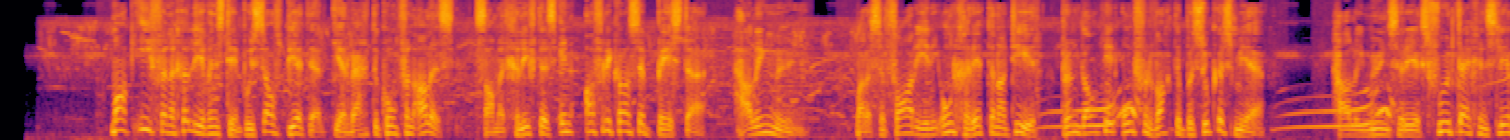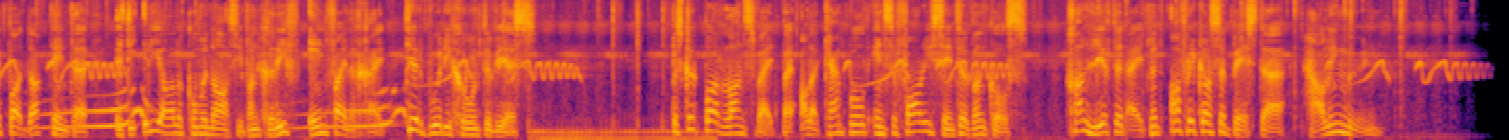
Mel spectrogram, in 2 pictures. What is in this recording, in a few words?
Afrikaans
